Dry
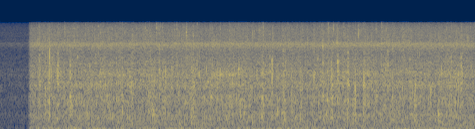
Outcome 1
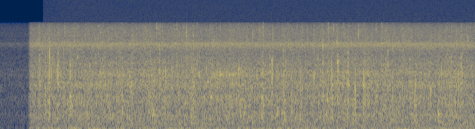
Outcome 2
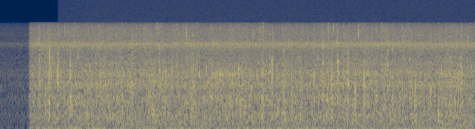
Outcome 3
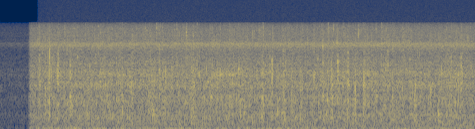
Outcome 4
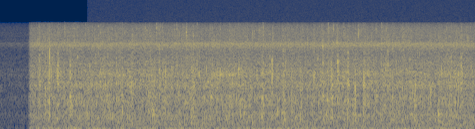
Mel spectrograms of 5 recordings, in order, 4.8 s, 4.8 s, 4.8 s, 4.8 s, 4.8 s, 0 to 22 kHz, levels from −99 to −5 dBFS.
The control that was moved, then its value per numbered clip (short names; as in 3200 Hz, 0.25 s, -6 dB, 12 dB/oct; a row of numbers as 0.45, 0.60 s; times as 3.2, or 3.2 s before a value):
lo-fi delay, time: 141, 289, 88, 584 ms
